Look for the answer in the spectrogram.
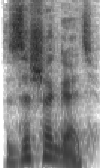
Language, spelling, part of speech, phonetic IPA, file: Russian, зашагать, verb, [zəʂɐˈɡatʲ], Ru-зашагать.ogg
- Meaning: to begin to walk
